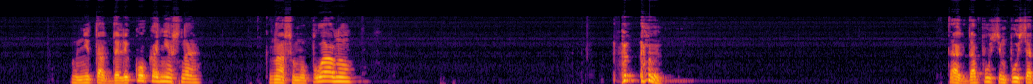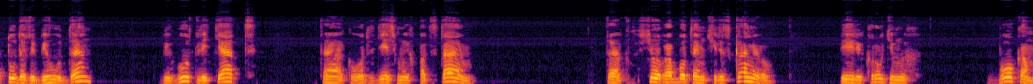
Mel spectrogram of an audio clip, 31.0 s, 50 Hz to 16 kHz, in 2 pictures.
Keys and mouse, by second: 4.4-5.8 middle drag, 16.5-18.8 middle drag, 20.4-22.4 drag, 22.7-24.7 middle drag, 25.3 KP_0, 28.8-31.0 drag.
